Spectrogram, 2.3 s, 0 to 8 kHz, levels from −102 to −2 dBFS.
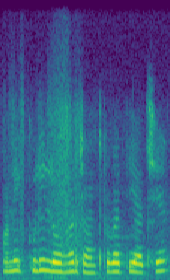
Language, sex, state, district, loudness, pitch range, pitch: Bengali, female, West Bengal, Alipurduar, -15 LUFS, 250-275 Hz, 260 Hz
